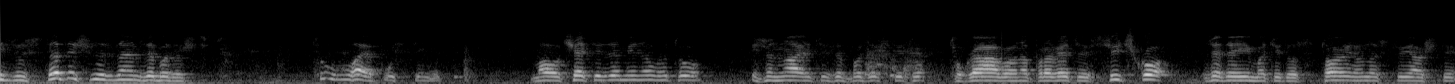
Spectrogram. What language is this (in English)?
Bulgarian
